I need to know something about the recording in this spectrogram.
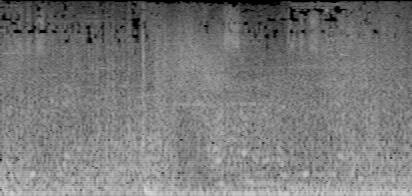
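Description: A crystal structure shatters with a loud burst.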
